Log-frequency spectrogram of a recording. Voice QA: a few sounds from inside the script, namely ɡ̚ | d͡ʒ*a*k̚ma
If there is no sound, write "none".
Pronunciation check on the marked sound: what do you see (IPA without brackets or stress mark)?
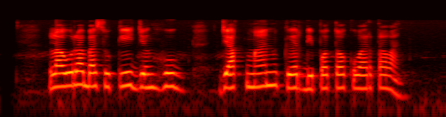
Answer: a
